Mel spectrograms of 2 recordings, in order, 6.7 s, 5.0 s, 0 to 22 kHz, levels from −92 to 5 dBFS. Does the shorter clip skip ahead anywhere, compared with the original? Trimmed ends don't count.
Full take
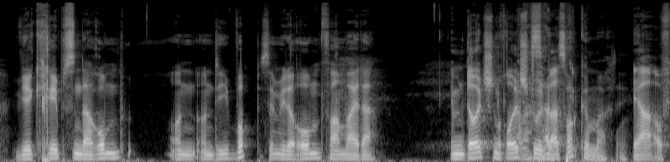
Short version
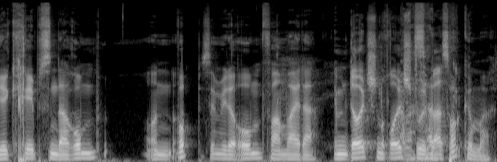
yes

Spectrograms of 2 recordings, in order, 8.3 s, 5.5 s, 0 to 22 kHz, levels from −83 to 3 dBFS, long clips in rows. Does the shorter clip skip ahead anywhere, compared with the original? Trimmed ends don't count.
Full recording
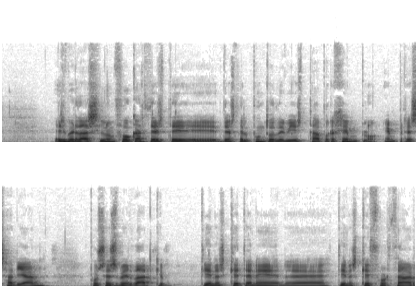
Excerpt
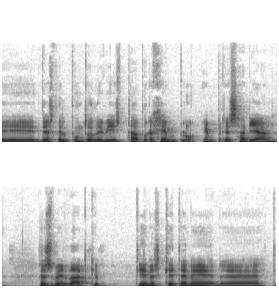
yes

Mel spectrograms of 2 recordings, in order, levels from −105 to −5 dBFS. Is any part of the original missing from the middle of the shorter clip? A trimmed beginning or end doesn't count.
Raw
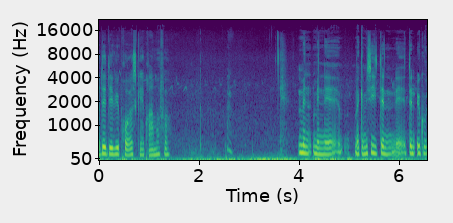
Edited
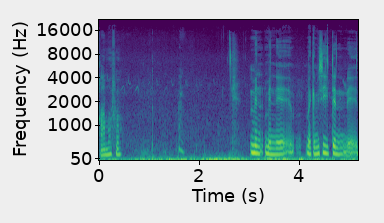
no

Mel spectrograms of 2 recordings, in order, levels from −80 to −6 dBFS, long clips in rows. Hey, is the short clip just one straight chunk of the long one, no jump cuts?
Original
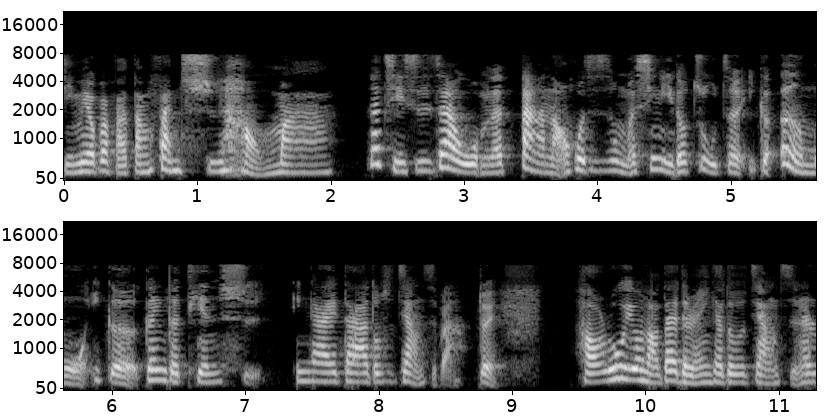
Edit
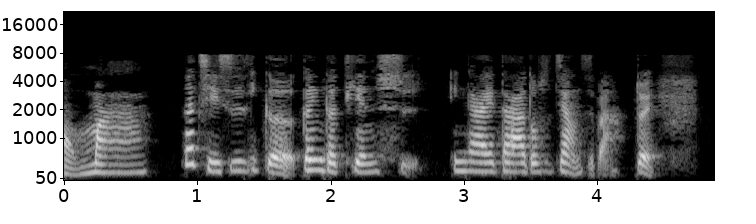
no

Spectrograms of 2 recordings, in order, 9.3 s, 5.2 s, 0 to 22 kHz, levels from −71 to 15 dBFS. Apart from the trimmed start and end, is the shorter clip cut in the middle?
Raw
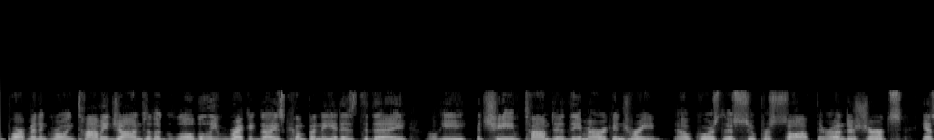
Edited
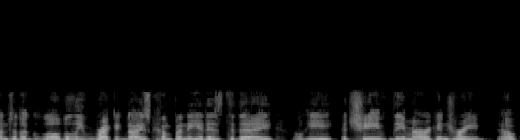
yes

